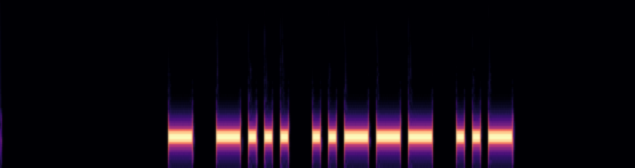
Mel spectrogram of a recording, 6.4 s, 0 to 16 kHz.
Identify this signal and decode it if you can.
Morse code, heard as a keyed tone, about 15 wpm, 700 Hz. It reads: TB2U
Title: DXCC-100 Call Signs - 4 Characters - Repeated 3x - 15wpm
